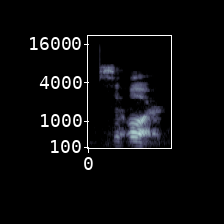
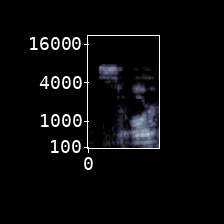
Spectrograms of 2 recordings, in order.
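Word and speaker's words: שאור: Leaven, seor.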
